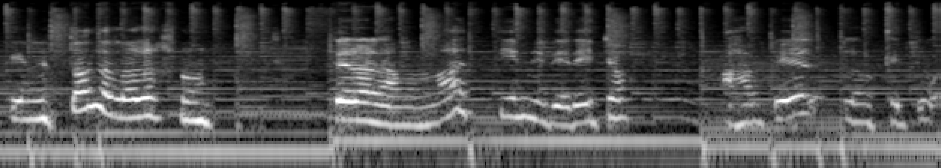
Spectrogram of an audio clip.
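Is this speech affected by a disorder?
Yes: cerebral palsy from birth.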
